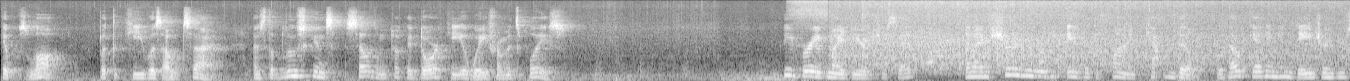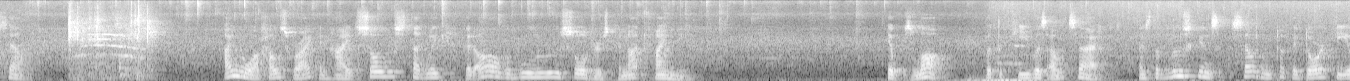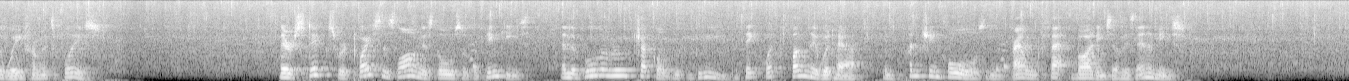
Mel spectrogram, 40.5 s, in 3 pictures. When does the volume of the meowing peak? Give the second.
15 s.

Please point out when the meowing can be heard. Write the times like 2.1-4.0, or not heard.
14.2-15.1, 23.1-23.9.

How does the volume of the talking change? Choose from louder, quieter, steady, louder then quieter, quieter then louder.
steady.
